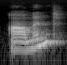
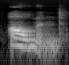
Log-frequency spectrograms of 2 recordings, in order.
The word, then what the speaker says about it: almond: In the word almond, the L is optional. I personally say almond, so I don't pronounce the L, but you can also say almond.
